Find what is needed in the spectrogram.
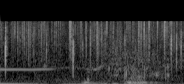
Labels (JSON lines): {"label": "biophony", "recorder": "SoundTrap 300"}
